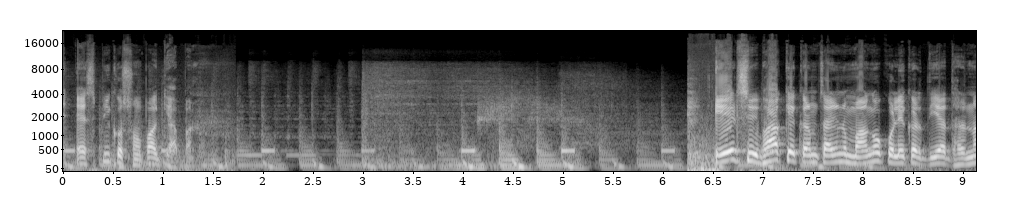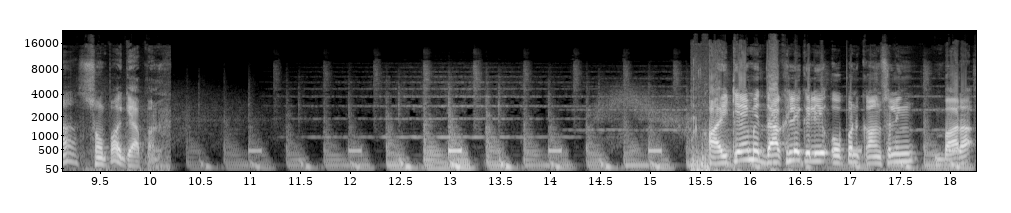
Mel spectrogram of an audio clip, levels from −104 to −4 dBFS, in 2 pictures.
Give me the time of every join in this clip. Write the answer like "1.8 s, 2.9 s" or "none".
15.3 s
